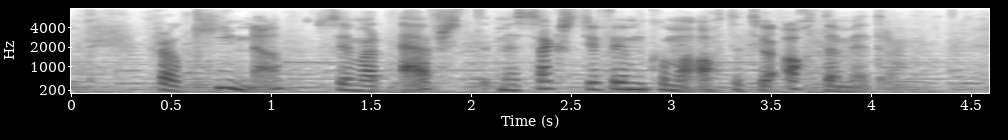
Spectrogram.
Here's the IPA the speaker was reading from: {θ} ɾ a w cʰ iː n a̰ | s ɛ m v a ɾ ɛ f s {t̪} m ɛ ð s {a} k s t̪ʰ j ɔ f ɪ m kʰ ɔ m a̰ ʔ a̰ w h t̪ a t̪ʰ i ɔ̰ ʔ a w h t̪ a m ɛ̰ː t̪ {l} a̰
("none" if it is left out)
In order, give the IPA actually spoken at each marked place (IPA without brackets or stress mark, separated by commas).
f, t̪, ɛ, ɾ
